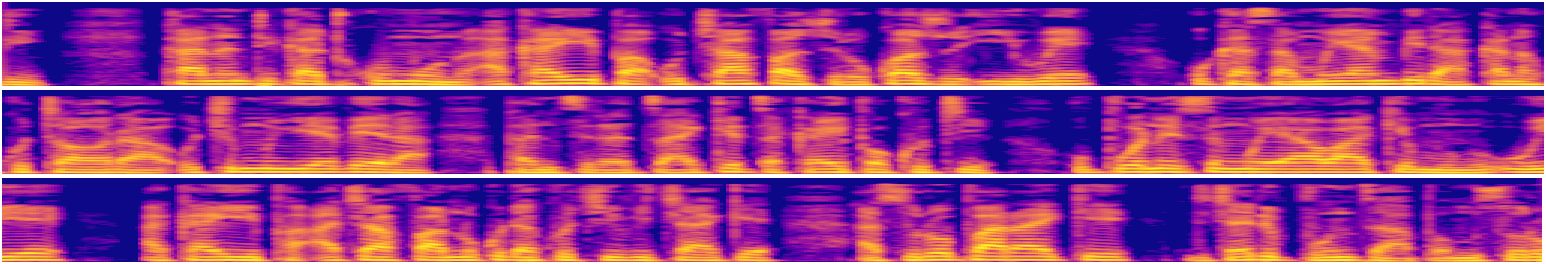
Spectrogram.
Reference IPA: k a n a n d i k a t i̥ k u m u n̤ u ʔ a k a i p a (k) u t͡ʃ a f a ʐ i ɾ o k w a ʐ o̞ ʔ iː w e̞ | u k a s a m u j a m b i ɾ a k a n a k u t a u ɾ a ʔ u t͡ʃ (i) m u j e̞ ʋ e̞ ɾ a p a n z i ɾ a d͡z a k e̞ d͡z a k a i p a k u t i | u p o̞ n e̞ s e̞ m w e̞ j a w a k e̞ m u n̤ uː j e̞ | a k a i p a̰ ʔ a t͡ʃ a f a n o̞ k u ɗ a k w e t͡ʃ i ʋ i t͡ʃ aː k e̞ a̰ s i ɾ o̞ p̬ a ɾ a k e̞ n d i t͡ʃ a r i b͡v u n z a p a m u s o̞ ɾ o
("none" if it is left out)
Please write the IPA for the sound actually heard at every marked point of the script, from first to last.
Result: ʔ, i

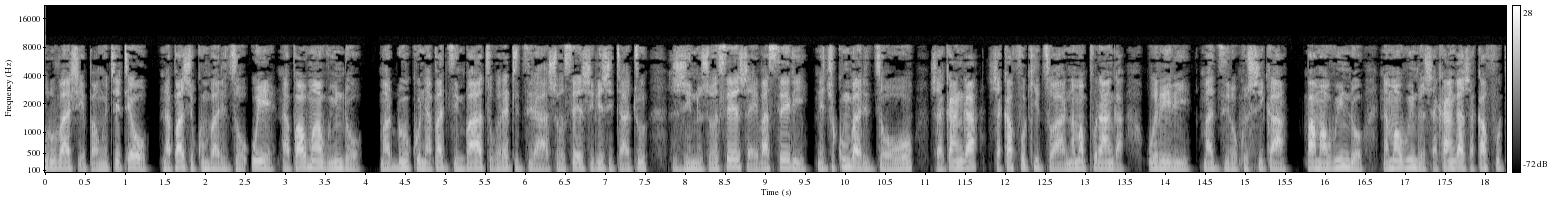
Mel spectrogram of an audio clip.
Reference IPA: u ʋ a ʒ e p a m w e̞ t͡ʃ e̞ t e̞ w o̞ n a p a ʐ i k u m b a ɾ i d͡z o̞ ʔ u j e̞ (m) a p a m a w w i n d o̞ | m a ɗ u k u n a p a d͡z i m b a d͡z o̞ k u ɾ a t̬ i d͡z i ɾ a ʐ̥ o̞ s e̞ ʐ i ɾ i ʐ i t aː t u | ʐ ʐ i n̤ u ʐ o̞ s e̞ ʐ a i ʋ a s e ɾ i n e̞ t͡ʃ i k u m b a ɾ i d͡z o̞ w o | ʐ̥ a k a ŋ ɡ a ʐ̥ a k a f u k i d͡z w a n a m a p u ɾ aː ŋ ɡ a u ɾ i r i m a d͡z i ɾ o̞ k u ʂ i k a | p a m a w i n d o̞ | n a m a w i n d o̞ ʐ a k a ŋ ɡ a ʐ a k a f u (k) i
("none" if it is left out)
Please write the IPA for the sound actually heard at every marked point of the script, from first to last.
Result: n, k

